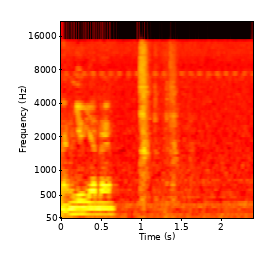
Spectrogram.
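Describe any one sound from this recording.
A metal tool is set down on a rubber mat with a short knock.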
